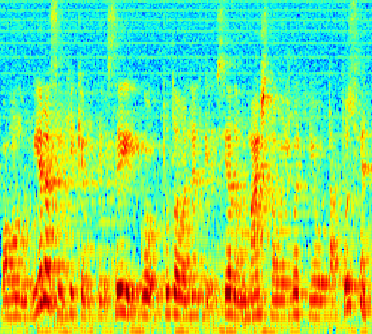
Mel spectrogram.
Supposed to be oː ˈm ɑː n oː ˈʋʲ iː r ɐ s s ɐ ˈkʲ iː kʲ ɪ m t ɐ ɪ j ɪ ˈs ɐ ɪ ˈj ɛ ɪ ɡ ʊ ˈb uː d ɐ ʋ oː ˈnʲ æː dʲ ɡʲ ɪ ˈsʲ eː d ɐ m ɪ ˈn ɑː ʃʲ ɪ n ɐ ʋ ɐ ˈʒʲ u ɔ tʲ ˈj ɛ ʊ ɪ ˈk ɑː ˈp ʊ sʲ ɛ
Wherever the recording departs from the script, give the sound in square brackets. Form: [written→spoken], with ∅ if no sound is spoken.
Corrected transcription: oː ˈm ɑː n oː ˈʋʲ iː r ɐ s s ɐ ˈkʲ iː kʲ ɪ m t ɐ ɪ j ɪ ˈs ɐ ɪ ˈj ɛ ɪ ɡ ʊ ˈb uː d ɐ ʋ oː ˈnʲ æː dʲ ɡʲ ɪ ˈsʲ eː d ɐ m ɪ [ˈn→ˈm] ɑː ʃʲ ɪ n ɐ ʋ ɐ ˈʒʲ u ɔ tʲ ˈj ɛ ʊ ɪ [ˈk→ˈt] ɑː ˈp ʊ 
